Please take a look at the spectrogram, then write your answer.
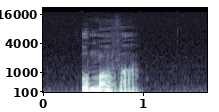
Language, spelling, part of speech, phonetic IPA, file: Polish, umowa, noun, [ũˈmɔva], Pl-umowa.ogg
